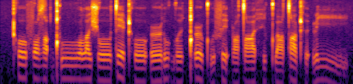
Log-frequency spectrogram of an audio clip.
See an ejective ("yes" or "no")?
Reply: yes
